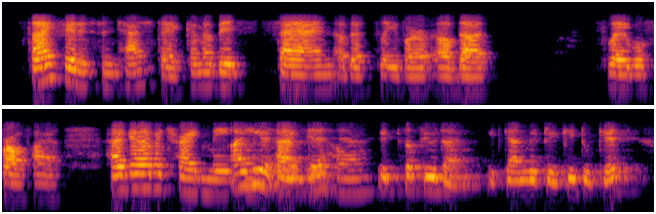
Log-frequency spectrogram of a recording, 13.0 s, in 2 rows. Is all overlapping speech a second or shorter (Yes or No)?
No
